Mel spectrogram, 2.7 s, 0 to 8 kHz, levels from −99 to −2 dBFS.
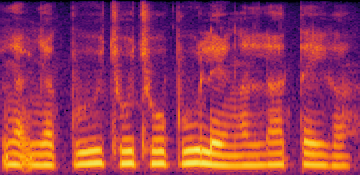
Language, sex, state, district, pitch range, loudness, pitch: Wancho, female, Arunachal Pradesh, Longding, 180-205 Hz, -15 LUFS, 185 Hz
